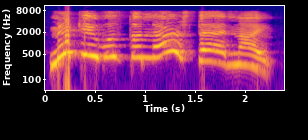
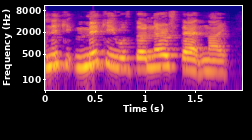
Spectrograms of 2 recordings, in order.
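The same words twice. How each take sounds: First: Much higher, quoted sister's voice; imitating twin sister. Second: Said in the usual way. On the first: Quoting what the twin sister said, pitched up high. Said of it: "my twin sister said". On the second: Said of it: "She said".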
